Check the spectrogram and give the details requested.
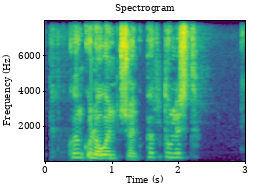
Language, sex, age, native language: Icelandic, female, 50-59, Icelandic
